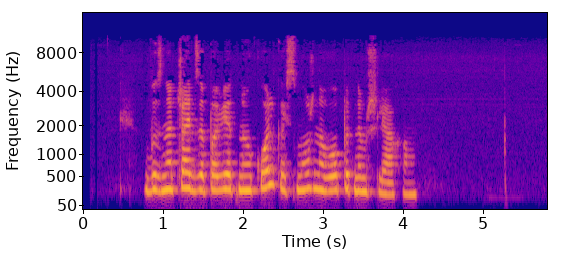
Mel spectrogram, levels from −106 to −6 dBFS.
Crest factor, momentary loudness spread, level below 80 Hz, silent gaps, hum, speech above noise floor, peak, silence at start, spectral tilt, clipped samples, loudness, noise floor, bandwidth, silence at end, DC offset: 18 dB; 11 LU; -86 dBFS; none; none; 43 dB; -14 dBFS; 0.75 s; -5 dB/octave; under 0.1%; -29 LUFS; -72 dBFS; 11 kHz; 1.65 s; under 0.1%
